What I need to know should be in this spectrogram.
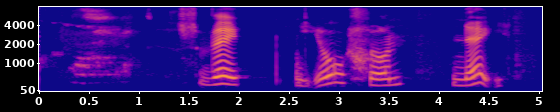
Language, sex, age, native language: Icelandic, male, 7, Icelandic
